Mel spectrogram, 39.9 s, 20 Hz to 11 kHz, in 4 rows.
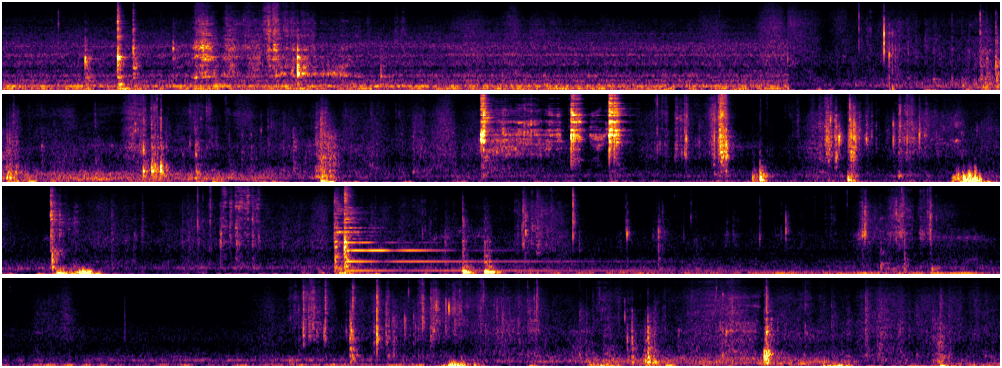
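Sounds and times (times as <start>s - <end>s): cutlery and dishes clinking: 14.8s - 16.4s
struck pan ringing: 23.3s - 26.9s.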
